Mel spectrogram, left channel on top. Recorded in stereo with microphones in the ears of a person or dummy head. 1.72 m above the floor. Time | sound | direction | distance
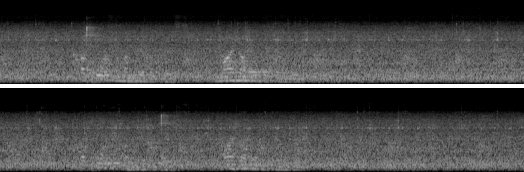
0.8 | a man speaking | 75° left (ahead or behind) | 6.5 m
